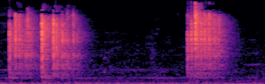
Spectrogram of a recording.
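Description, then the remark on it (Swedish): Dice, rolled by a player for the group, clatter across a hard table in a quick rattling burst, then a second tumbling roll follows about a second later, both fairly sharp with no talking. “Jag ska slå oss.”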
